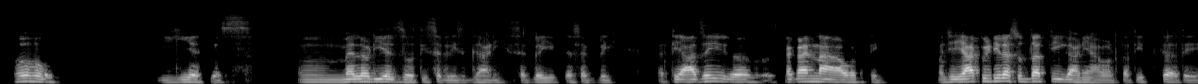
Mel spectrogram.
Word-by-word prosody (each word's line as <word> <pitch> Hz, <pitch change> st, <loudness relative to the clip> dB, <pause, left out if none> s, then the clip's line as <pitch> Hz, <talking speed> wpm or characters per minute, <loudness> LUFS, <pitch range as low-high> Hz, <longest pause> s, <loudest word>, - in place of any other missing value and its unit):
हो, 135 Hz, +2 st, +2 dB
हो. 130 Hz, -6 st, -1 dB, 1.1 s
Yes, 105 Hz, +1 st, -2 dB
yes. -, -, -11 dB, 0.7 s
अ, -, -, -19 dB, 0.4 s
melodious 125 Hz, -2 st, +3 dB
होती 105 Hz, 0 st, -3 dB
सगळीच 95 Hz, -2 st, -10 dB
गाणी, 95 Hz, -3 st, -7 dB, 0.2 s
सगळीच्या 105 Hz, +1 st, -7 dB
सगळी. 95 Hz, -1 st, -11 dB, 0.6 s
ती 120 Hz, -, -1 dB
आजही 125 Hz, +6 st, +3 dB, 0.2 s
अ, 115 Hz, -, +4 dB, 0.4 s
सगळ्यांना 135 Hz, +1 st, +4 dB
आवडते. 105 Hz, -2 st, -1 dB, 0.6 s
म्हणजे 115 Hz, +3 st, -3 dB
या 130 Hz, +2 st, +9 dB
पिढीला 150 Hz, +1 st, +4 dB
सुद्धा 140 Hz, -1 st, +3 dB
ती 125 Hz, -1 st, -4 dB
गाणी 105 Hz, -2 st, +1 dB
आवडतात 95 Hz, 0 st, -9 dB
इतकं 105 Hz, 0 st, -3 dB
ते. 95 Hz, -1 st, -8 dB
110 Hz, 125 wpm, -23 LUFS, 100-130 Hz, 1.1 s, या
